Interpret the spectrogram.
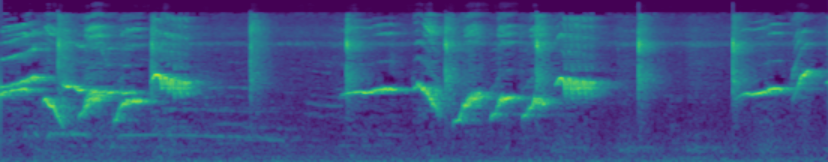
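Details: White-rumped shama singing in the morning: clear whistled phrases sliding down and up, loud rich bursts separated by short pauses, bright rising notes, quiet background.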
